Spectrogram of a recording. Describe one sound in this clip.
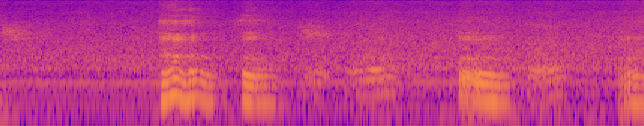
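A baby coos and babbles.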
